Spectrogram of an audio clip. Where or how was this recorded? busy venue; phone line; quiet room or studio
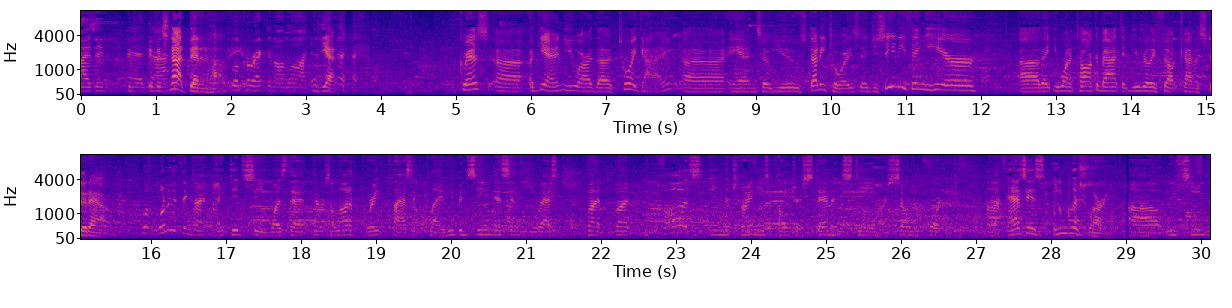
busy venue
